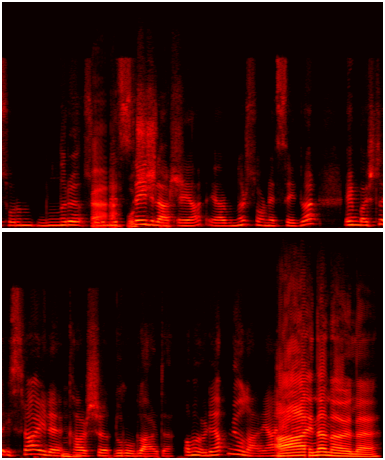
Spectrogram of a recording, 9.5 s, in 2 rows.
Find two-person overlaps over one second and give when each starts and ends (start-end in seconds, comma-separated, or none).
1.1-2.4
